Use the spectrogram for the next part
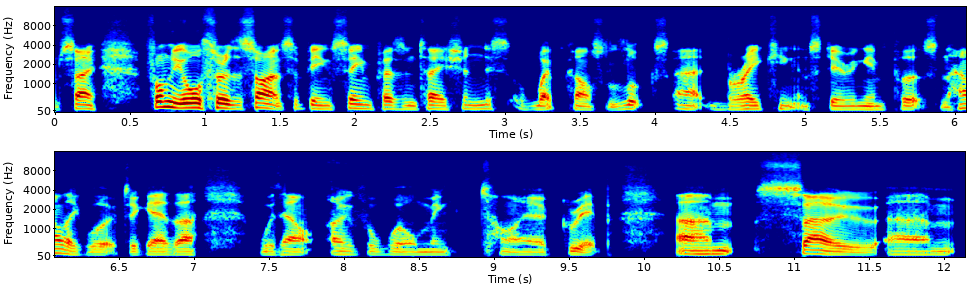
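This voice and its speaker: A man speaks alone into a desk microphone, hosting a live webcast. His voice is bright and forceful, recorded dry and close. He talks in a measured, advisory way, pausing on ums and uhs. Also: lowish voice, no echo. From United Kingdom. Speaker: host of a motorcycle safety webcast. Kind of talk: solo live webcast talk.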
